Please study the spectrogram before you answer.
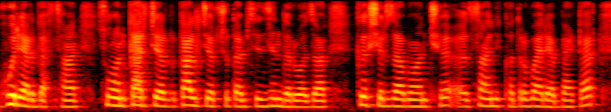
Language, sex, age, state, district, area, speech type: Kashmiri, female, 30-45, Jammu and Kashmir, Srinagar, rural, spontaneous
